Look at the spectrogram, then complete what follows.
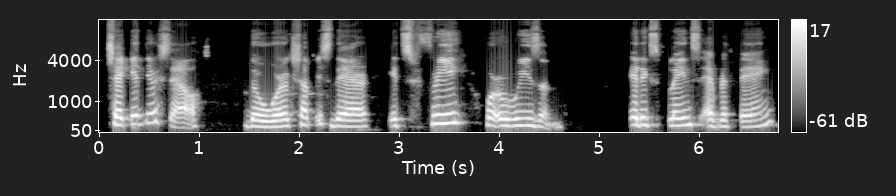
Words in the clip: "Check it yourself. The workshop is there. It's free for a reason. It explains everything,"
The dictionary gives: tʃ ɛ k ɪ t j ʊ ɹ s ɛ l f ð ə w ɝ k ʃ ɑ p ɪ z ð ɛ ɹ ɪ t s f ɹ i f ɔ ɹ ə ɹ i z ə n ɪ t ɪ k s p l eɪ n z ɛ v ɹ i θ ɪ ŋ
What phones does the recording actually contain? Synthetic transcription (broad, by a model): tʃ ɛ k ɪ t j ʊ ɹ s ɛ l f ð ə w ɝ k ʃ ɑ p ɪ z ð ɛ ɹ ɪ t s f ɹ i f ɔ ɹ ə ɹ i z ə n ɪ t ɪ k s p l eɪ n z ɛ v ɹ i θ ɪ ŋ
